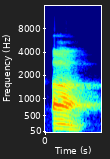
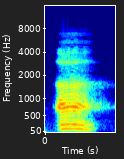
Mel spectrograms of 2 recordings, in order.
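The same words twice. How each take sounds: First: The sound is firm, with the breath held back. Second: The sound is light, with the breath flowing. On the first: The speaker calls it right. "Dia harusnya mestinya syiddah" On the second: The speaker calls it wrong. "bukan a, a, a. Itu menjadi rakhawah"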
